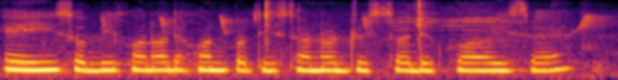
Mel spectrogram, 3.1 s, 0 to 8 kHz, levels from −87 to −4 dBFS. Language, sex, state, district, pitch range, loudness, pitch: Assamese, female, Assam, Kamrup Metropolitan, 255-270 Hz, -14 LUFS, 260 Hz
